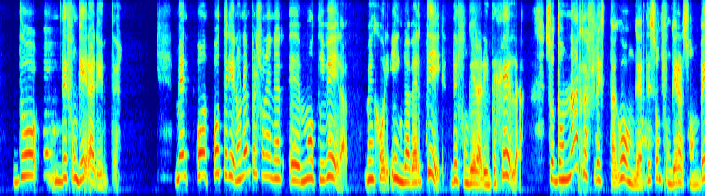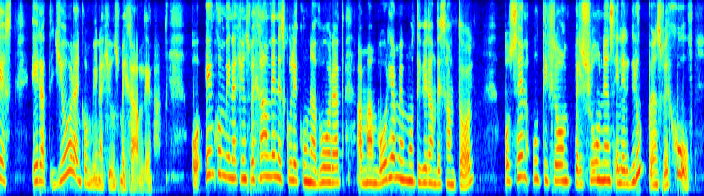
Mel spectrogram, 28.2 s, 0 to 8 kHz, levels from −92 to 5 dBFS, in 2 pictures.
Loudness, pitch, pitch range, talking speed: -17 LUFS, 270 Hz, 230-315 Hz, 115 wpm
